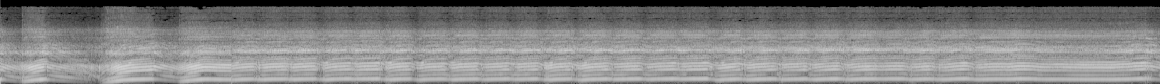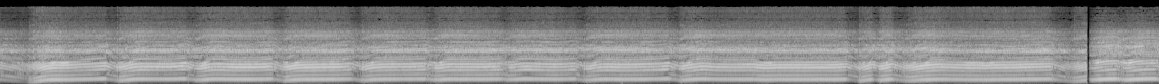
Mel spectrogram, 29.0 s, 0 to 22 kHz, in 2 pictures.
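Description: Stihl 382 two-stroke chainsaw at full throttle, ripping lengthwise along a log. Its engine note wobbles down and back up in a quick regular pattern as the chain bites, and the revs drop sharply and recover near the start, about halfway through, and again near the end.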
